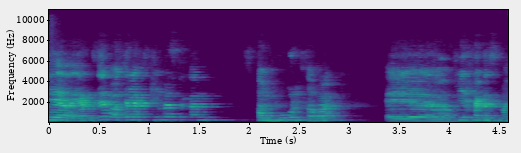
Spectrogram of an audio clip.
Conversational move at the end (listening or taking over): listening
